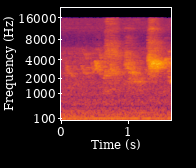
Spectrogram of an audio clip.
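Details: Young greater green leafbird learning to sing, tutored by a Javan pied starling, a bearded bulbul and a green bulbul. Two harsh, buzzy, high chirps, the second louder and upswept, over a low indoor hum.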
